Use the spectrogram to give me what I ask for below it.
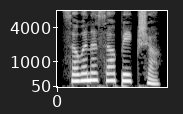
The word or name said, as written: ಸವನಸಾಪೇಕ್ಷ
